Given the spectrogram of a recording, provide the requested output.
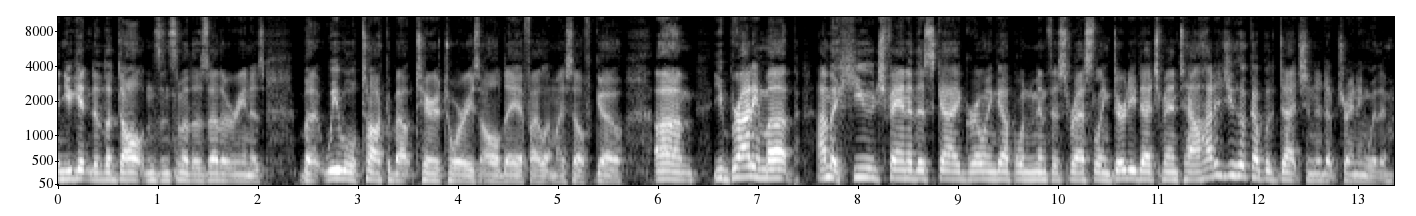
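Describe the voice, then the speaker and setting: Very fast speech in a Tennessee accent with ordinary pitch variation, on a very clean recording with a silent background. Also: man, fairly high pitch for a man. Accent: Southern US (Tennessee). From Nashville, Middle Tennessee. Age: 30s. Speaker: podcast host. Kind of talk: casual chat.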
